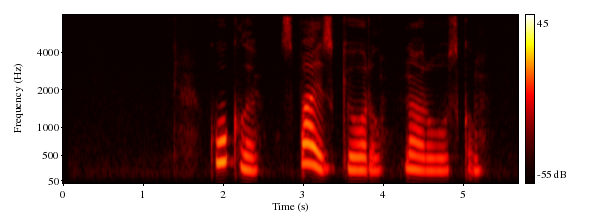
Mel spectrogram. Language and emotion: Russian, sad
